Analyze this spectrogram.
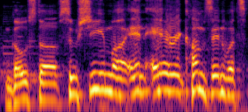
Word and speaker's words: Tsushima: I actually streamed a bit earlier today so I can get some Ghost of don't pronounce the T. Do not pronounce the T. Ghost of Tsushima, and Eric comes in with 20.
